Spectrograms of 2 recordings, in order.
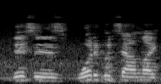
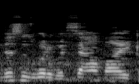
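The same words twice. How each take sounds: First: Heavy wind noise is heard behind the voice. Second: Light wind noise is heard behind the voice. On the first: "Now my windows are down all the way" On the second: "now my windows are cracked about a couple of inches"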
